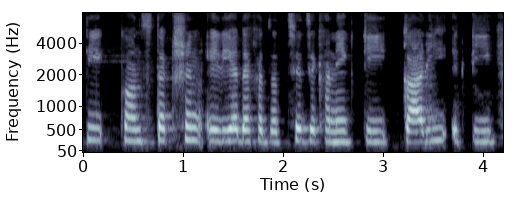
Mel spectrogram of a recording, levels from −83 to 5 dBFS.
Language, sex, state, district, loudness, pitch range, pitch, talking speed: Bengali, female, West Bengal, Jhargram, -18 LUFS, 235-270 Hz, 245 Hz, 145 wpm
